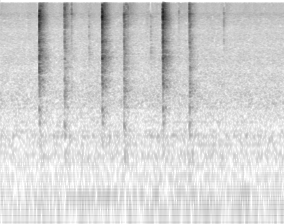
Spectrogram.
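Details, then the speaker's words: Chainsaw after carb insert fix, OEM oil pump, Neotec tank, engine off: a few sharp clicks as the throttle trigger is worked, like an on/off switch; owner is concerned and unsure if it is right; throttle trigger click. "It has a click. I'm not sure. Sounds like an on and off switch. It's weird."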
